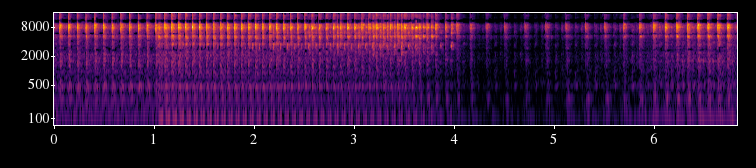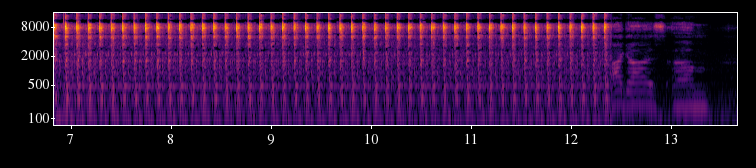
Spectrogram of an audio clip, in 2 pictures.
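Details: Old sailboat diesel clatters loudly and runs rough, steady knock near three beats a second with uneven loudness; cause not found before replacement with new Beta Marine 16.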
